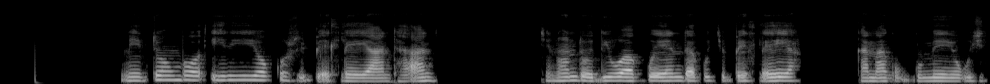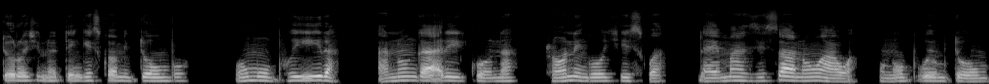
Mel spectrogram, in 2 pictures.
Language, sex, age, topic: Ndau, female, 36-49, health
